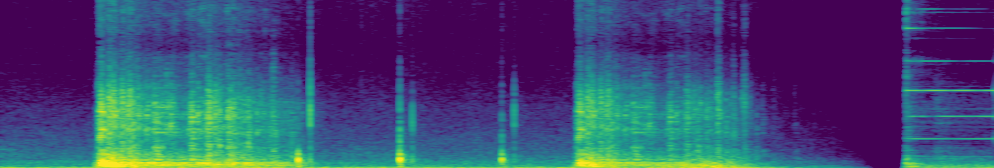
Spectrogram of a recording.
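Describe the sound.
A door is opened, heard as two long droning mechanical bursts with a few sharp clicks between them, followed by a brief silence.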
